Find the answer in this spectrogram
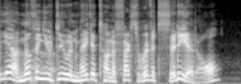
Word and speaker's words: Megaton: to be honest yeah he said Mega tin and I'm like I have never heard anybody pronounce Megaton that way before neither have I that's not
